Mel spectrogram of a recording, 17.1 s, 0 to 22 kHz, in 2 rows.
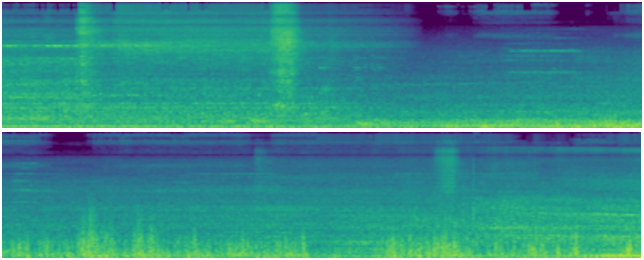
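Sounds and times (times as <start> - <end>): high wheel squeal: 0.0 - 5.2, 6.4 - 9.1
train wheels rumbling on track: 0.0 - 17.0.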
